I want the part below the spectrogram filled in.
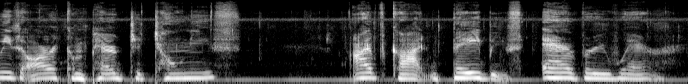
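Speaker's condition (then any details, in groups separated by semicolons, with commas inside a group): Cerebral palsy; cannot walk, crawls to get around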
